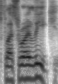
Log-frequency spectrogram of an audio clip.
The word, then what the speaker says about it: Flesh Relique: Flesh Relique. That's how you say it. Flesh Relique. Get used to saying it.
